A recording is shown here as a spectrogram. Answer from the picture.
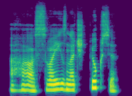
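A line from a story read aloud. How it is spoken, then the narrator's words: Indignant drawl. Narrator (Russian): возмущенно протянул Воронин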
